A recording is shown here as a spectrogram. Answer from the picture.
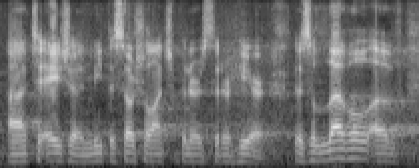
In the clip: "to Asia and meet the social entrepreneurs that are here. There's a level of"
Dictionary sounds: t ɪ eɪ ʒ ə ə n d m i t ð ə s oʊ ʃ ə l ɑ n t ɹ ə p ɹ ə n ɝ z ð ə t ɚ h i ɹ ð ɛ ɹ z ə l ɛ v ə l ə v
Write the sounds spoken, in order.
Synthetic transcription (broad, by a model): t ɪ eɪ ʒ ə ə n m i t ð ə s oʊ ʃ l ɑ n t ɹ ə p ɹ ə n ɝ z ð ə t ɚ h i ɹ ð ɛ ɹ z ə l ɛ v l ə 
